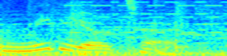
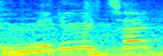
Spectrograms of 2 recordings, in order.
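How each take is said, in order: First: The first word ends with an O sound. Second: The first word ends with an R sound. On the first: This is how the characters say the name. "all the characters pronounce it Meteotech" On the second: This is how the logos write the name. "Meteor Tech with an R at the end"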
